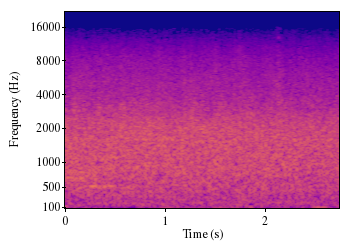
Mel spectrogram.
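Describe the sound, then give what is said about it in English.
Steady audience applause, a dense, continuous wash of many hands clapping at an even loudness throughout, with no voices standing out above it. “I had the applause die down for a second.”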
